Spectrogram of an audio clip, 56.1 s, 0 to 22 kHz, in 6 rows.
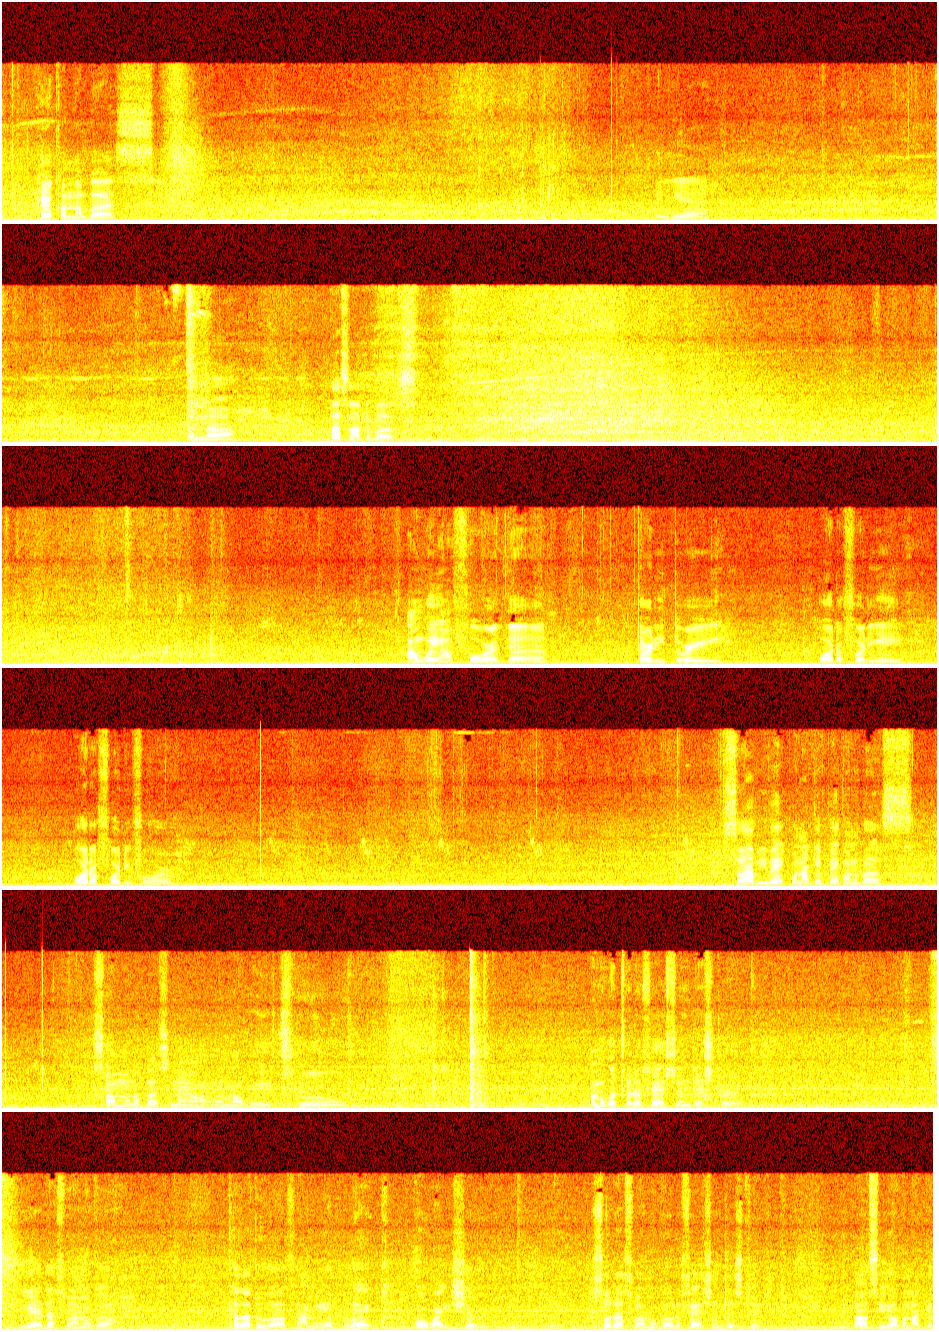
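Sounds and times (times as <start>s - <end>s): large vehicle road rumble: 0.0s - 56.0s
street traffic noise: 0.0s - 56.0s.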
